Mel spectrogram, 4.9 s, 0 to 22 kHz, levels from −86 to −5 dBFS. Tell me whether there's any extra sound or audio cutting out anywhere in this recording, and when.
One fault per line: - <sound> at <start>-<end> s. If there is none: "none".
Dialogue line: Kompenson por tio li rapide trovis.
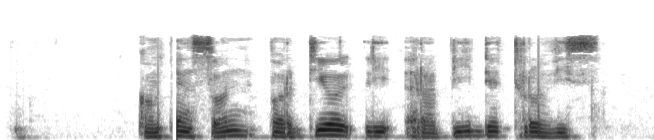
- dropout at 1.3-1.3 s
